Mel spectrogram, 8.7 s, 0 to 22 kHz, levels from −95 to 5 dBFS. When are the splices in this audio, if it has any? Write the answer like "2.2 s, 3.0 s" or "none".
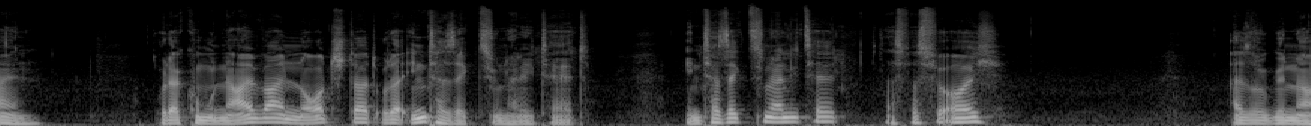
5.6 s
